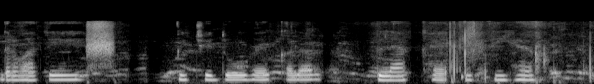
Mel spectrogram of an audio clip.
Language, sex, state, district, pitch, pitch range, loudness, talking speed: Hindi, female, Himachal Pradesh, Shimla, 210 Hz, 195-225 Hz, -18 LUFS, 90 wpm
